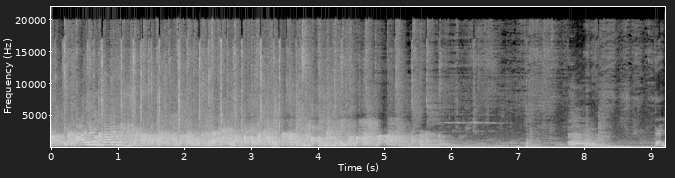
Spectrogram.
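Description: An audience at a Toastmasters meeting claps steadily for several seconds, a dense, fairly close burst of applause that thins out and tapers off, with a few stray claps and a voice near the end.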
